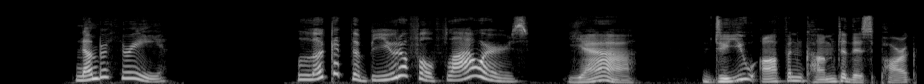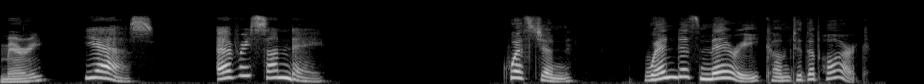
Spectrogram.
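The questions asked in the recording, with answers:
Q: When does Mary come to the park?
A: Every Sunday.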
